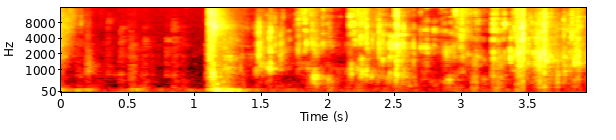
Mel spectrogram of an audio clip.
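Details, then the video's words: A male American Bully named Kotetsu bites into hanging raw meat and bone. A heavy thudding crunch breaks a near-silent opening, then a steady run of cracking, snapping chews follows. "Dog eating hung raw meat and bones 【American Bully】"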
